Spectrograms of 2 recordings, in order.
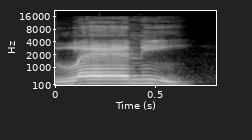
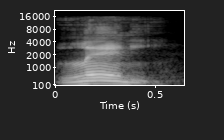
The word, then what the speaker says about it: Lenny: All I know his name is Lanny, like Lenny, but it's spelled. I mean, it's spelled Lenny, but they call him Lanny.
